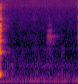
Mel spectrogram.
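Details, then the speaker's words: Person with hiccups after eating a lemon drop pepper, which burns the throat; they attribute the hiccups to capsaicin: a single sharp, abrupt hiccup, then quiet room noise. "Yeah, that's what happens when the oil goes through your throat. Oh, that was a smoke alarm for a second. But I searched up what causes the hiccups. It's when the capsaicin irritates the part that makes you hiccup."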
